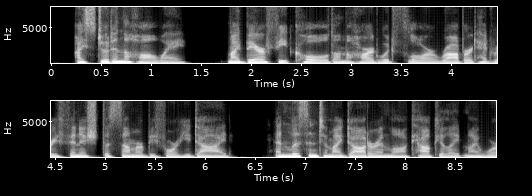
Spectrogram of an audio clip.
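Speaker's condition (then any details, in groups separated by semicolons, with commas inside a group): No condition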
